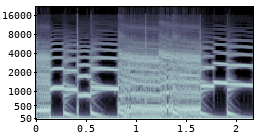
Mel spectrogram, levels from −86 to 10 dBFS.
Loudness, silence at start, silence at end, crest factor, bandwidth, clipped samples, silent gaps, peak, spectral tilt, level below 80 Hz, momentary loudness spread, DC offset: -8 LUFS; 0 s; 0 s; 6 dB; 17 kHz; 2%; none; 0 dBFS; -4 dB/octave; -20 dBFS; 3 LU; under 0.1%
